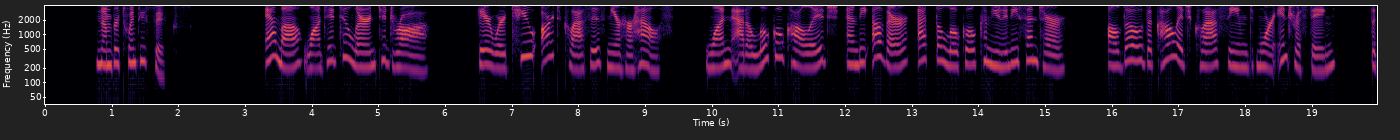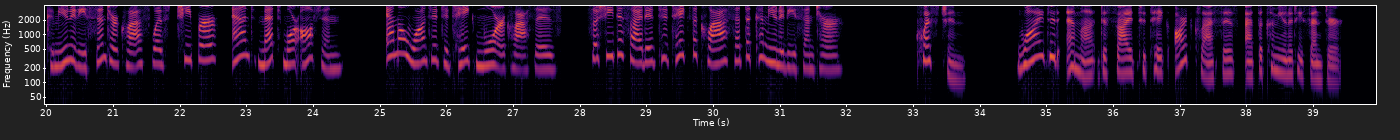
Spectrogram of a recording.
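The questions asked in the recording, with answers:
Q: Why did Emma decide to take art classes at the community center?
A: It was cheaper and met more often.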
